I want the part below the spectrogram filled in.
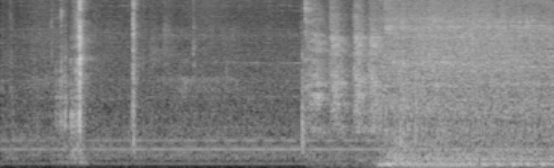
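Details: CFMOTO after fixing a no-throttle fault by greasing the connector with dielectric grease to keep water out: a few clicks, catches at about three seconds and settles into a steady strong run; normal start and rev.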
